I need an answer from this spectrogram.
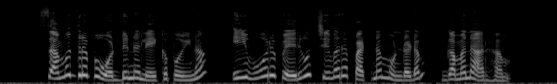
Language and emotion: Telugu, neutral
